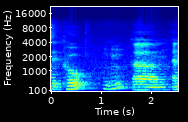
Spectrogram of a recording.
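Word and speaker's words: 口: Yes, it means mouth, and it's pronounced ko because the dragon is standing in the cold.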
